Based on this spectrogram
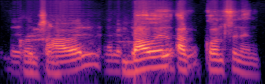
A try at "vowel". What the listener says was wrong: হ্যাঁ, আমরা এটাকে ভাওয়েল বলবো না, এটাকে বলবো ভাউল। ভাউল। এমনি যে শিল্পী আছে গান গায় বাউল, ওটা হচ্ছে বাউল, এটা হচ্ছে ভাউল।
